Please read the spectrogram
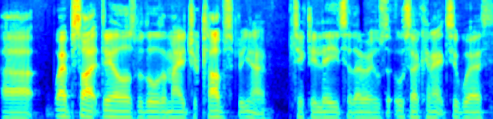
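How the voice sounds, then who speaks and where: In a very clean recording with a silent background, a man with a British accent speaks at a fairly low pitch. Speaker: former betting company CEO. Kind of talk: interview. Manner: hesitant, with fillers and restarts.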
